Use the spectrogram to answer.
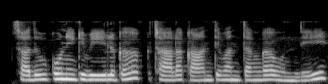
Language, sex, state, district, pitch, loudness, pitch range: Telugu, female, Telangana, Hyderabad, 220 Hz, -14 LUFS, 205-235 Hz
